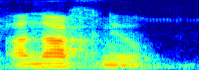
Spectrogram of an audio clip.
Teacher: not accented on the last syllable, second to last syllable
